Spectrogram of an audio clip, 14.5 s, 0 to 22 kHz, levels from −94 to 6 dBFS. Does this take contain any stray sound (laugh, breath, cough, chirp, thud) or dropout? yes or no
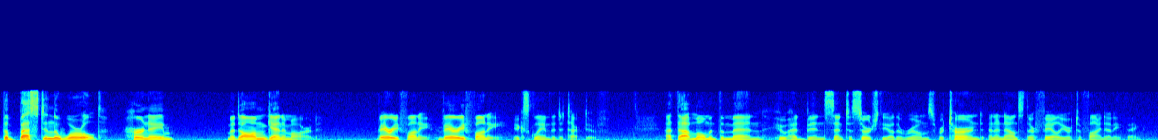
no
